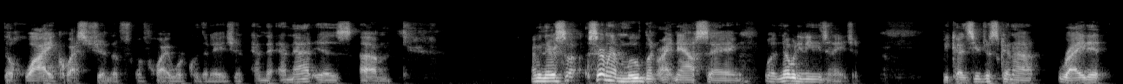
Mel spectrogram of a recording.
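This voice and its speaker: Animated man in dull lo-fi audio. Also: fairly low pitch, moderate pace. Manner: animated storyteller who acts out imagined dialogue. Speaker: literary agent and podcast guest. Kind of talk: casual podcast discussion.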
